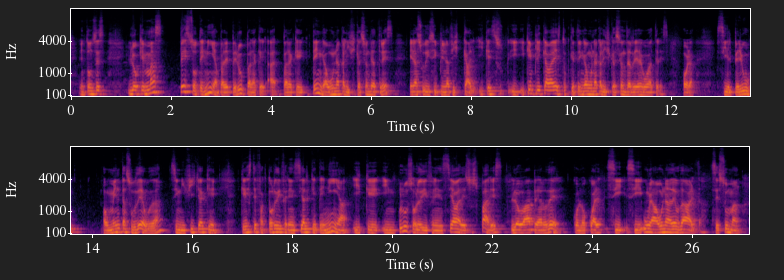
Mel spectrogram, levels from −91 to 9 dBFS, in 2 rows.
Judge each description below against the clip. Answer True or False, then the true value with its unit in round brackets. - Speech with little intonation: False (3.8 semitones)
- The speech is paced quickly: False (165 wpm)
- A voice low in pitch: True (125 Hz)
